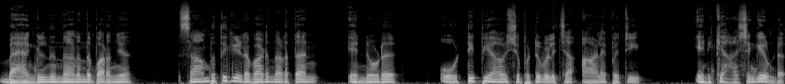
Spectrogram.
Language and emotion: Malayalam, fearful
